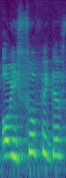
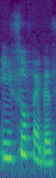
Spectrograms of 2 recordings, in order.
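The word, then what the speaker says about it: oesophagus: ये ओइसोफेगस नहीं है, ठीक है, काफ़ी बच्चे बोल रहे लाइक ओइसोफेगस ओइसोफेगस, तो ये ईसोफेगस है, ठीक है, ओ is silent, so इट इज़ ईसोफेगस, एंड इसको फूड पाइप भी बोला जाता है।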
